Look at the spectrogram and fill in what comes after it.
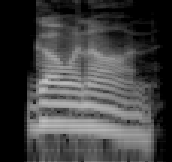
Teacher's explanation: we're going to drop that G at the end of the word going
